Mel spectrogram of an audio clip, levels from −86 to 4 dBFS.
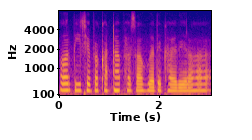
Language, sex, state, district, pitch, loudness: Hindi, male, Bihar, Muzaffarpur, 220 Hz, -16 LUFS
